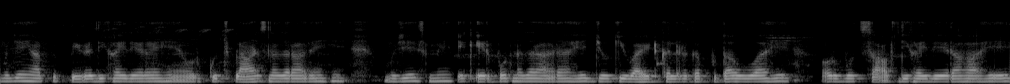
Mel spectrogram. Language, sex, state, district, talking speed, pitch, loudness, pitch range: Hindi, male, Chhattisgarh, Bilaspur, 220 wpm, 140 Hz, -33 LUFS, 135-145 Hz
